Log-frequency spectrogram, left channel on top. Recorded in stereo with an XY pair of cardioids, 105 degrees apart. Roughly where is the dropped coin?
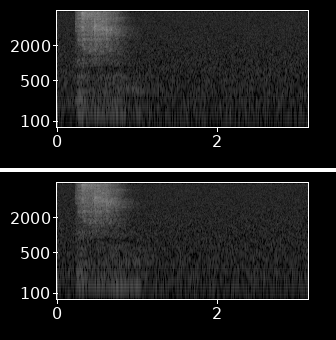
Ahead left.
